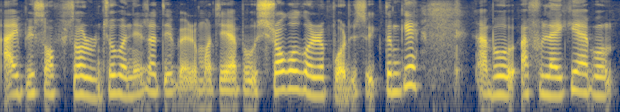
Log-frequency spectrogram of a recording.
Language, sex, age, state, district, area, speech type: Nepali, female, 18-30, West Bengal, Kalimpong, rural, spontaneous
